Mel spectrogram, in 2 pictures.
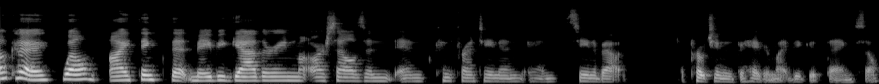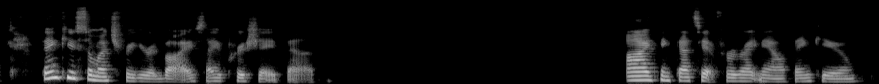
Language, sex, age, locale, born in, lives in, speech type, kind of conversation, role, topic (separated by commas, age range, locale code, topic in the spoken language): English, female, 70-74, en-US, United States, United States, conversation, advice, user, How can I set boundaries and stay calm when a family member is rude at gatherings?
